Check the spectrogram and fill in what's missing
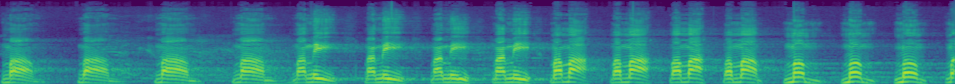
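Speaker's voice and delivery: low, slow, drawn-out nonstop calling. Retelling a TV scene, a baby calling his mom nonstop: Baby Stewie calling his mom. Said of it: "he constantly is calling his mom".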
